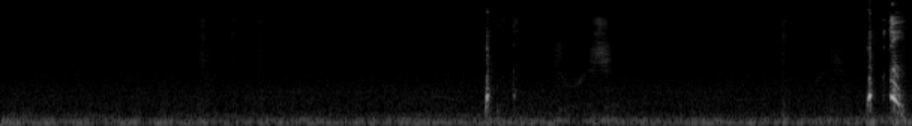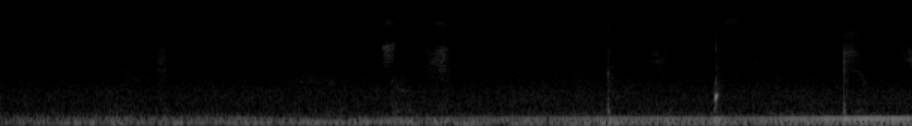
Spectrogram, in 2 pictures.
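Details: Baby with hiccups: a few sharp, brief catches, spaced irregularly over several seconds in a quiet room.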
